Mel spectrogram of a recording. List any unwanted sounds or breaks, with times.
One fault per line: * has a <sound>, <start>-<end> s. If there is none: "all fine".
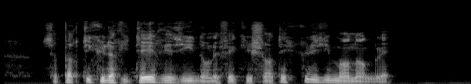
all fine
